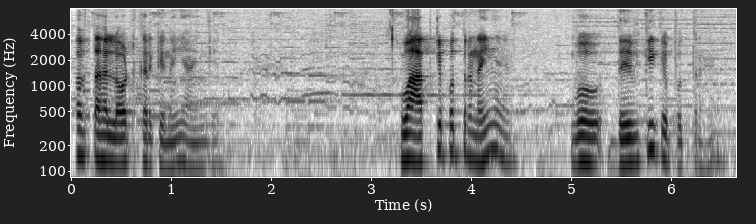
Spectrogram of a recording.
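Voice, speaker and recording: A man's voice: fairly high pitch, a bit bright, lightly acted. A man voicing a solemn older male messenger, hesitant and grave as he delivers hard news.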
